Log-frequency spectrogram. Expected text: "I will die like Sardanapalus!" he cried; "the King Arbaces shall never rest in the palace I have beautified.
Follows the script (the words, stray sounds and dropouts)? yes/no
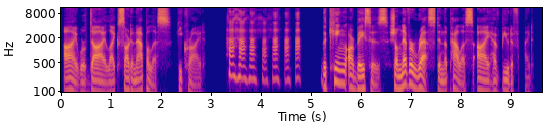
no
